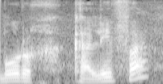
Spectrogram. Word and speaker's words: Burj Khalifa: que se llama si no me equivoco la pronunciación burj khalifa se pronuncia así está en dubai y es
